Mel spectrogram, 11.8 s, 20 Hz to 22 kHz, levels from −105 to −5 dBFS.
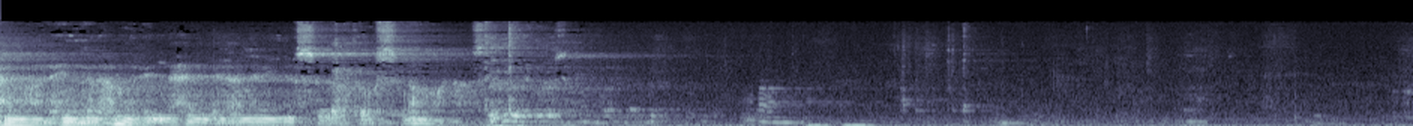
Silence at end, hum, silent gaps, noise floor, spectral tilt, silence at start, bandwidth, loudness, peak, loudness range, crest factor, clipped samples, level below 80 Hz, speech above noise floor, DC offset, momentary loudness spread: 1.75 s; none; none; -54 dBFS; -5.5 dB/octave; 0 s; 11 kHz; -24 LUFS; -6 dBFS; 25 LU; 22 dB; under 0.1%; -44 dBFS; 32 dB; under 0.1%; 25 LU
